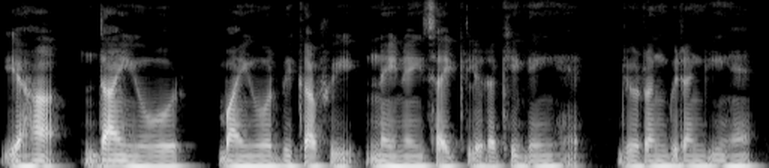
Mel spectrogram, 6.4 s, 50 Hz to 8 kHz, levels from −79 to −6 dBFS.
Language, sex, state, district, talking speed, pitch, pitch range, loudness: Hindi, male, Jharkhand, Ranchi, 140 wpm, 90 Hz, 90-95 Hz, -19 LUFS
